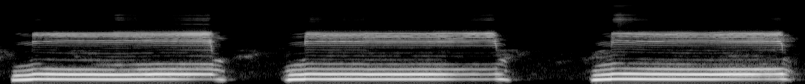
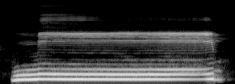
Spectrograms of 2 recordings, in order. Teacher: ناک سے غنّے کی شکل، ناک سے غنّے کی آواز نکلے گی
